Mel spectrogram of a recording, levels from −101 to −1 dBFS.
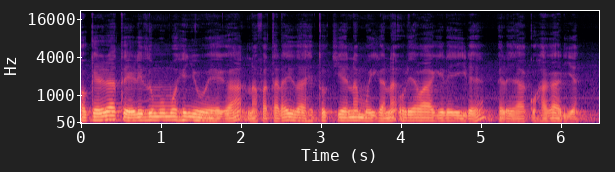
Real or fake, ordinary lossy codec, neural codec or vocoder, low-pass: real; none; none; 19.8 kHz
